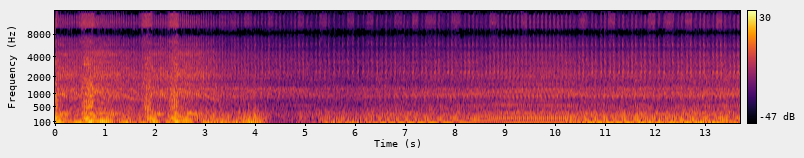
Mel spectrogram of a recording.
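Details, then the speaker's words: 1988 Mazda B2200, carbureted, first start after 13 years abandoned, with the carburetor fitted and ignition reconnected: cranking catches into a steady, loud, raspy exhaust drone at idle. Loud exhaust; the muffler is blamed. "That's the That's the muffler. But, it runs."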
